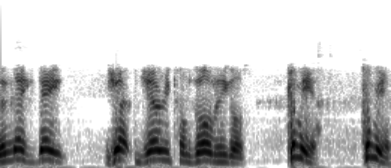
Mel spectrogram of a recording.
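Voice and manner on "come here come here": mock-serious tone, higher. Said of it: "trying to be serious".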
